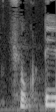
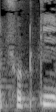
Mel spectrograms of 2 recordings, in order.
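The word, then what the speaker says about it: ਛੁਕਟੀ: गुर सतगुर पाछे छुकटी, ए भी छुकटी उचारण करना है, छुटकी नहीं कहना है।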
